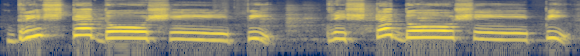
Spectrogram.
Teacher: দো দীর্ঘ সেও দীর্ঘ কিন্তু লুপ্ত থাকায় সে তে দো থেকেও বেশি টাইম দিতে হবে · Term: প্লুত উচ্চারণ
